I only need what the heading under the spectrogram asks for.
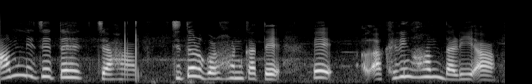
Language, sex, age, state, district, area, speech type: Santali, female, 18-30, West Bengal, Paschim Bardhaman, rural, spontaneous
